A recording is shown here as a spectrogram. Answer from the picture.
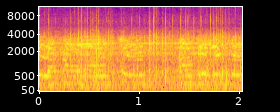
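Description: Steady engine and road noise from a vehicle driving along a road, with wind buffeting the microphone and voices in the background.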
